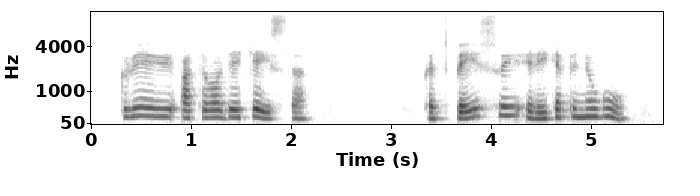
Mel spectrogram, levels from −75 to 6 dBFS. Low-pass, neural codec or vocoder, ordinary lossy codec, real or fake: 10.8 kHz; codec, 24 kHz, 0.5 kbps, DualCodec; Opus, 32 kbps; fake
